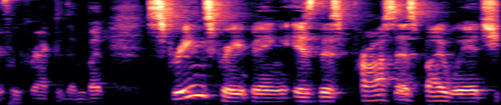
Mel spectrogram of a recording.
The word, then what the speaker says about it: screen scraping: had a colleague years ago who used to mispronounce it screen scrapping. And then they said it so long that way that nobody corrected them, and it would have been weird if we corrected them. But screen scraping is this process by which you or somebody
